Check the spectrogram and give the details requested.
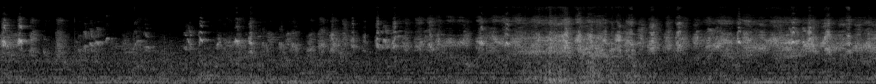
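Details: Canary singing at home, a dense wash of high chirps and twittering trills that swells louder after the fifth second, with a low steady background hum.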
